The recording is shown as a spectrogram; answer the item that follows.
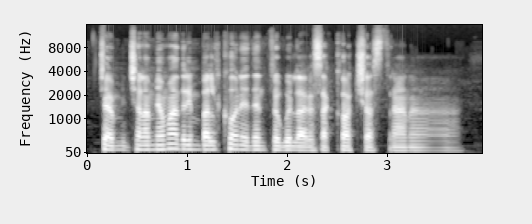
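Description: A man with an unremarkable speaking voice talks at a moderate pace with a fairly low pitch. The sound is dry and close, with no echo. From Rome. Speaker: musician. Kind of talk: casual chat.

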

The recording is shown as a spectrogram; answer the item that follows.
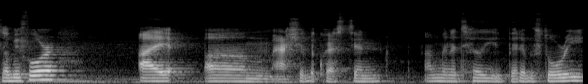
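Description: Against noticeable background noise, a woman with a very deep, low pitch speaks at a moderate pace with fairly even intonation and long, frequent pauses. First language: not English. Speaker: listener leaving a voicemail. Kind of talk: voicemail message. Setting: phone voicemail.

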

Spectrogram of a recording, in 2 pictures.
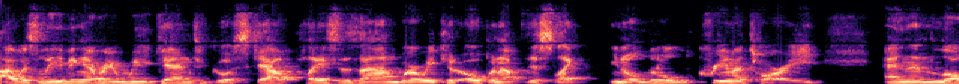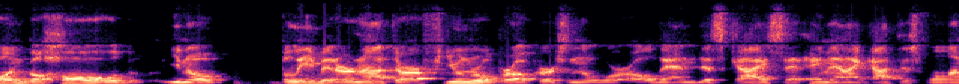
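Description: The voice has a bright, sharp tone and a slight New York accent. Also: man. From New York, Westchester County. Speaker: author and funeral home owner. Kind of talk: interview.

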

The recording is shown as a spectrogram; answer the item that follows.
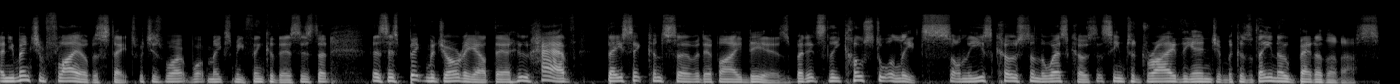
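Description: An unremarkable speaking voice from a man at medium pitch, with an American accent and lively intonation. He talks at a fairly quick pace on a very clean recording with a silent background. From outside the US. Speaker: podcast host and journalist. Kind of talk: casual interview. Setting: studio.

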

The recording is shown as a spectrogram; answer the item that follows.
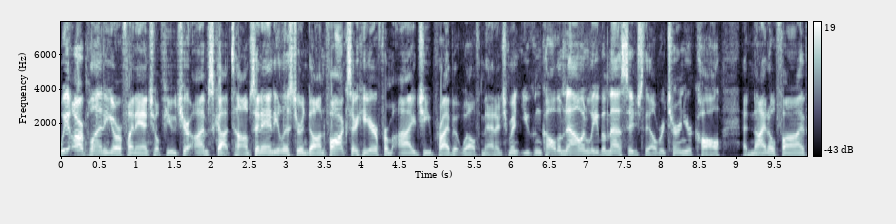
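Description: With noticeable background noise, a man speaks at a moderate pace using lively intonation. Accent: Canadian. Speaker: radio host. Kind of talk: radio talk show. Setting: studio.

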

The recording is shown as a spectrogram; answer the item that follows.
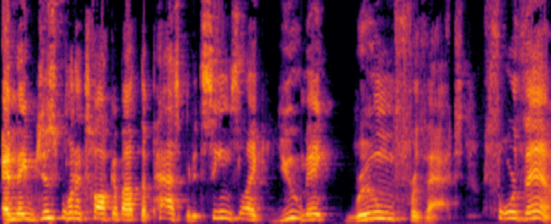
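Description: A man speaks at a fairly slow pace with hardly any pauses. His high voice shows ordinary pitch variation. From Kentucky. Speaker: podcast host. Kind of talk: interview. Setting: studio.

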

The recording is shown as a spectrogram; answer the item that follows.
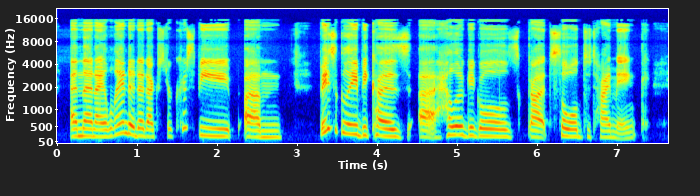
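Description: In a normal speaking voice, a woman with a fairly high pitch and ordinary pitch variation talks at a fairly slow pace, the sound dry and close with no echo on a very clean recording with a silent background. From US South, Alabama. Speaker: journalist and editor. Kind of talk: casual interview chat.

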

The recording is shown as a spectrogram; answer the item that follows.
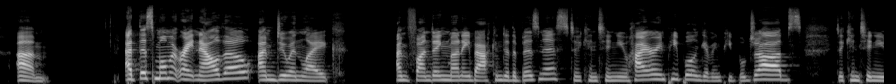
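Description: A woman with an American accent talks at a very fast pace, her medium-pitched voice bright and sharp, with ordinary pitch variation. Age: 20s. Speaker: personal finance podcast host. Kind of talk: interview conversation.

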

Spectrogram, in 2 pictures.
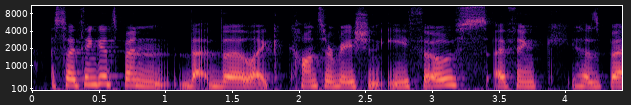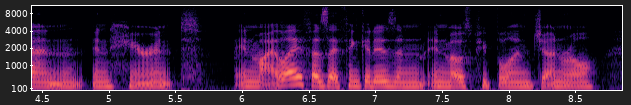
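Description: With an American accent, a woman talks at a moderate pace with hardly any pauses. The recording is very clean, with a silent background. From Minnesota, US Midwest. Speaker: environmental campaign director. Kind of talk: interview conversation. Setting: in-person recording.

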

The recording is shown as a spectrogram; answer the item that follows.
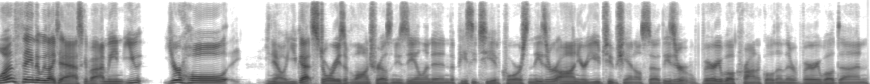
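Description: A man with an ordinary speaking voice at medium pitch, fairly quick and with lively intonation, in a very clean recording with a silent background. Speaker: podcast co-host. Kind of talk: casual chat.

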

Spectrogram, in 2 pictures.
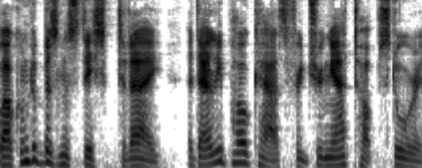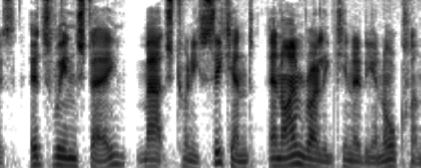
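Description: A normal speaking voice, with lively intonation at a moderate pace and hardly any pauses. The very clean recording has a silent background and a dry, close sound with no echo. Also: man, medium pitch for a man. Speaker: podcast news presenter. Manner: formal, even-paced and measured; clear and neutral, with crisp delivery of numbers.

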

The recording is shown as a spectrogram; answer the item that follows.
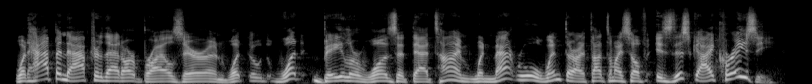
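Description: At a moderate pace with hardly any pauses, a man in an American accent speaks in a fairly high pitch with very wide pitch swings and very even loudness, recorded very cleanly against a silent background with a dry, close sound and no echo. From Colorado, US. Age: 40s. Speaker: college football analyst and podcast host. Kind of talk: casual sports analysis monologue.

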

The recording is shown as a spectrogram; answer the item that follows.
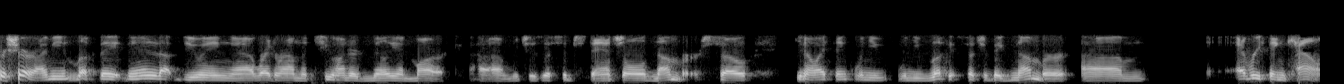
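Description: An ordinary speaking voice moves at a moderate pace, its pitch varying in an ordinary way. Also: man, fairly low pitch for a man. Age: 30s. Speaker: record store chain executive. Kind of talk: phone interview. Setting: phone call.

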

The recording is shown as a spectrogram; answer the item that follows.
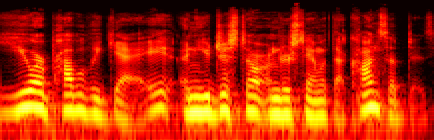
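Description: Here is a plain, everyday voice moving at a moderate pace with ordinary pitch variation. The recording is very clean and the background silent. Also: man. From Wisconsin, US Midwest. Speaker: theater sound designer and composer. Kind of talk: casual interview chat. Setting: studio.

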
